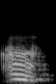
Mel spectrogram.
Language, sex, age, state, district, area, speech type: Kannada, female, 18-30, Karnataka, Hassan, urban, conversation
